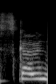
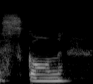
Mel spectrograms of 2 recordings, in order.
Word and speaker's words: scone: britain this is either a scone which rhymes with cone my slides are not working properly a scone that rhymes with cone or a scone that rhymes with gone and if i ask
